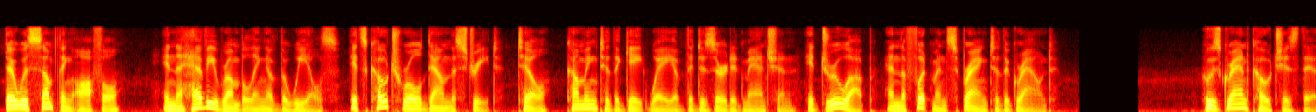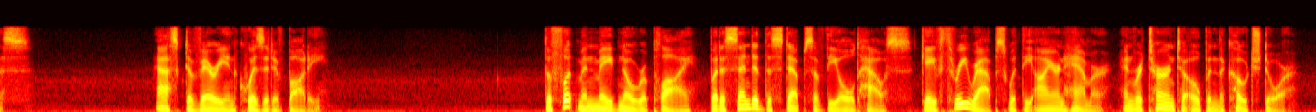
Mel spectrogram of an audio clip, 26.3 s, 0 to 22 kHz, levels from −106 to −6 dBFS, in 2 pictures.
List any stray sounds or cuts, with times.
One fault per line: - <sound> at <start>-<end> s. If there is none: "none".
none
